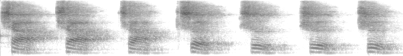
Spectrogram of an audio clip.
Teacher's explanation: se van a dar cuenta que justamente la lengua sube hacia los postalveolos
